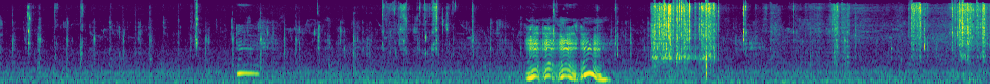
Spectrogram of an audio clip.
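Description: Close-up chewing and crunching of fried fast food, with many small crunches. A short wordless 'mm' comes about four seconds in, a longer wordless hum with rising and falling pitch around eight seconds, and a brief rustle of paper packaging about ten seconds in.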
